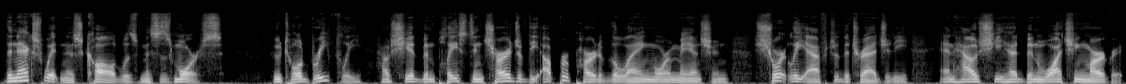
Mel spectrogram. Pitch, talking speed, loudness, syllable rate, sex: 110 Hz, 190 wpm, -19 LUFS, 5.3 syllables/s, male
